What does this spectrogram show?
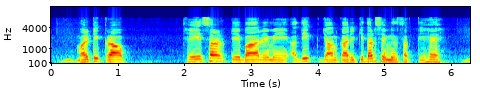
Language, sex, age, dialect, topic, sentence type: Hindi, male, 18-24, Garhwali, agriculture, question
